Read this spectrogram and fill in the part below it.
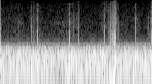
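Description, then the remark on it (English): A gravitational wave chirp from two colliding black holes, recorded by an interferometer as space-time stretches and compresses: steady low rumbling noise, faint periodic ticks, and one brief, slightly louder thump about two-thirds of the way through. “That thump is the recording that the interferometer made of the space-time stretching and compressing as the gravitational wave passes.”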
